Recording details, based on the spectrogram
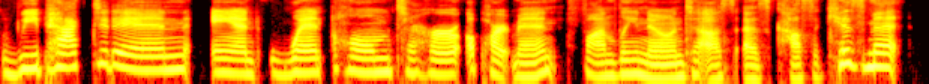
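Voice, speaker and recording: A plain, everyday voice from a woman with an American accent, medium-pitched and fairly slow, with lively intonation and a dry, close sound with no echo against a quiet background. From Massachusetts, near Boston. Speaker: comedy TV writer and producer. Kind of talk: casual chat.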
